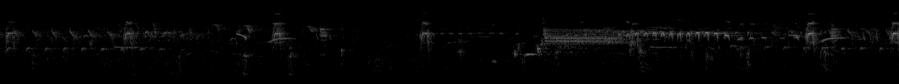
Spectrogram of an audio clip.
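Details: Vernal hanging parrots feeding on pearl millet give thin, high, squeaky chirps in quick overlapping bursts, several birds at once, over a faint low hum.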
